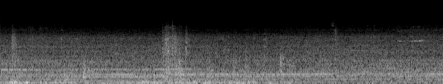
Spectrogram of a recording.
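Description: Liebherr R950 SME crawler excavator's diesel engine working under load, with a steady hydraulic whine, as it lifts and slews a full bucket of soil and stones. A knock comes at the start and a short hiss just before two seconds in.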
